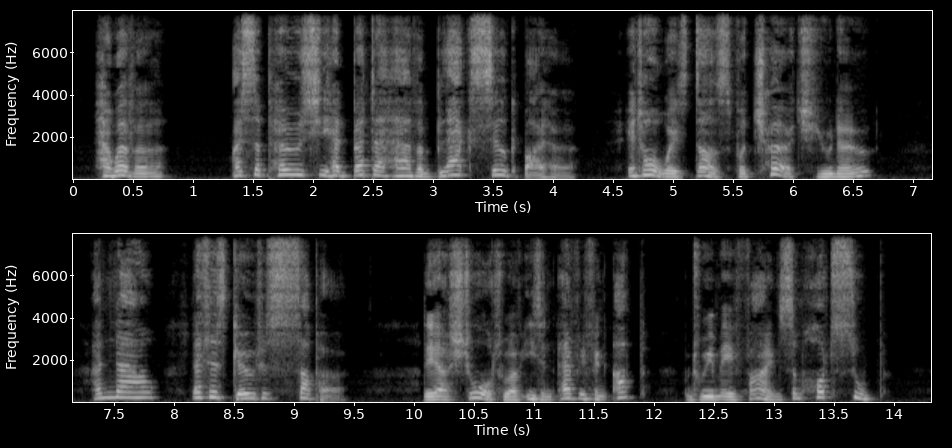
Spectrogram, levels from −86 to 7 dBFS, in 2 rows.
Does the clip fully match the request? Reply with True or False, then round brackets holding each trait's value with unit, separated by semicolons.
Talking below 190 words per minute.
True (170 wpm)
